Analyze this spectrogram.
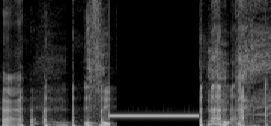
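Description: A steady, pure censor beep tone lasting nearly a second cuts sharply through animated talking, with voices resuming right after it ends.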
